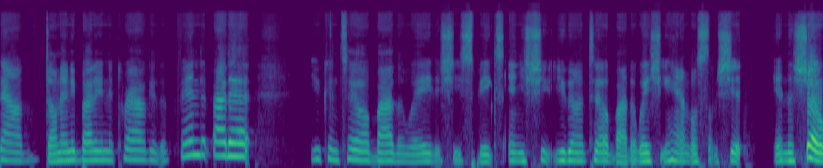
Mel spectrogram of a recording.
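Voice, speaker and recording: In a very clean recording with a silent background, a woman has an unremarkable speaking voice at a medium pitch. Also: dry, close sound with no echo. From US South. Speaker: commentary streamer reacting to a dating show. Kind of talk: live reaction commentary. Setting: YouTube livestream.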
